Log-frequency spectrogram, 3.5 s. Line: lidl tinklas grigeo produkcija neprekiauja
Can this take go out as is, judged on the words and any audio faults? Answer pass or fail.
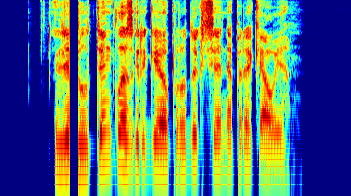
fail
